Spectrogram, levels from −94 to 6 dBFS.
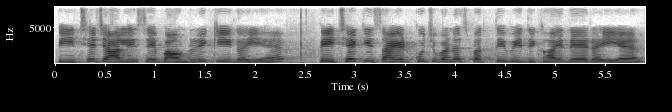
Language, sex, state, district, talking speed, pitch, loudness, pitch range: Hindi, female, Uttar Pradesh, Shamli, 175 wpm, 290 Hz, -16 LUFS, 270-305 Hz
